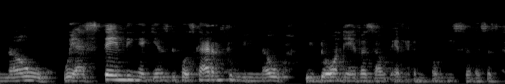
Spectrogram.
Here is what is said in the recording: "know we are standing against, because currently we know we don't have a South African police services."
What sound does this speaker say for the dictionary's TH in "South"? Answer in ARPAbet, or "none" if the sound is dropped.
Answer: T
